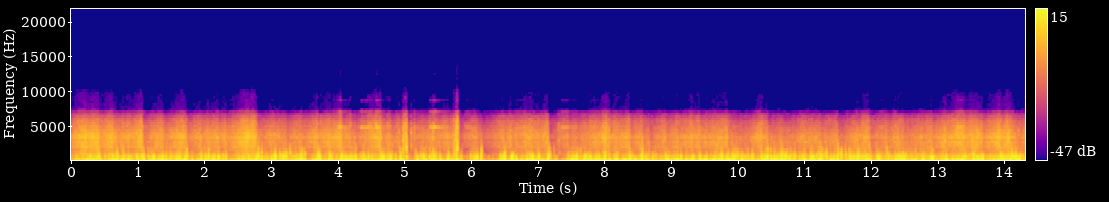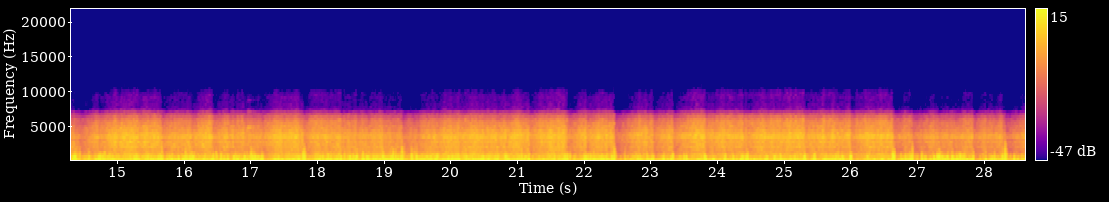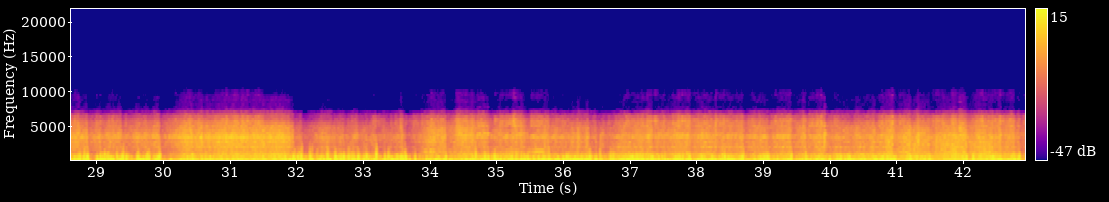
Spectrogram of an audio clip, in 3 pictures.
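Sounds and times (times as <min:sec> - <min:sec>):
rushing wind: 0:00.0 - 0:42.9
train wheels rumbling on rails: 0:00.0 - 0:42.9.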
